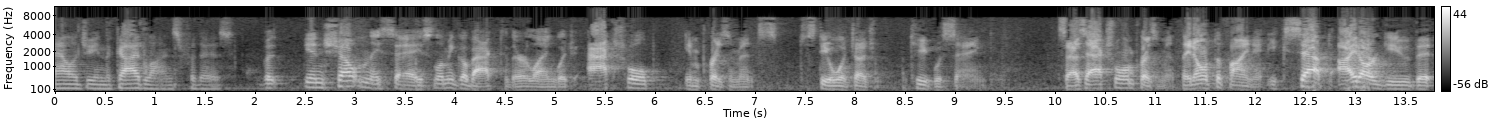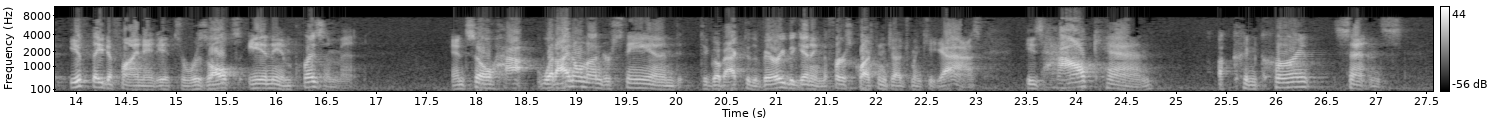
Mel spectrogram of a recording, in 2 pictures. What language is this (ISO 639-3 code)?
eng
